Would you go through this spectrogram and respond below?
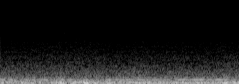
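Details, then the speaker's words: Kia Stinger driving over a usual rattle spot after electrical tape was applied to the metal hatch: low road rumble over bumps, no tapping or buzzing from the rear; hatch rattle gone, no body rattle. "all right so right in this area is where i usually get them and i don't hear anything back there wow the answer was seriously some electrical tape on the metal hatch"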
